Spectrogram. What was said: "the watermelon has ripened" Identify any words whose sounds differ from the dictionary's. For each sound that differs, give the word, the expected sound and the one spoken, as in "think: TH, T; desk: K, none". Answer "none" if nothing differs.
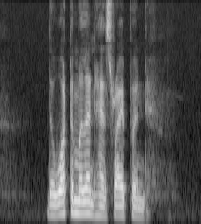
none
